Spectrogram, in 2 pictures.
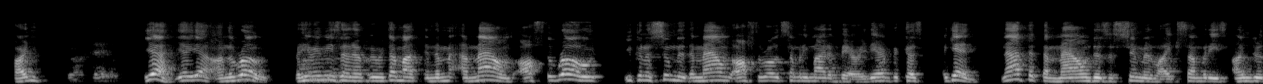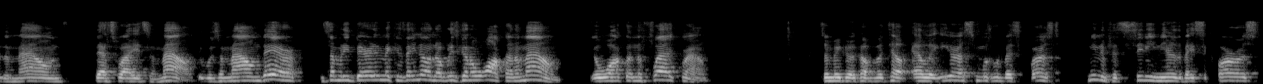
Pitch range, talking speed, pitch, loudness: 155-185 Hz, 235 wpm, 165 Hz, -25 LUFS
